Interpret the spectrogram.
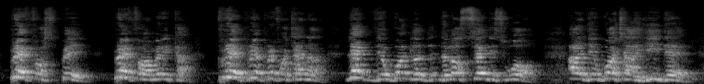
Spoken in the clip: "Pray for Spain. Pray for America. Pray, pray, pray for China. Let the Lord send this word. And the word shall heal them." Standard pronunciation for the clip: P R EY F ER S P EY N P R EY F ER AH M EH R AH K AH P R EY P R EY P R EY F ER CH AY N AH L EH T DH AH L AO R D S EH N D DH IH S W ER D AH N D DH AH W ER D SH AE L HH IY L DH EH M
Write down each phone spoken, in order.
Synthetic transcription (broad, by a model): P R EY F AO S P EY N P R EY F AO AH M EH R AH K AH P R EY P R EY P R EY F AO CH AY N AH L EH T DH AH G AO L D S EH N D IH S W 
